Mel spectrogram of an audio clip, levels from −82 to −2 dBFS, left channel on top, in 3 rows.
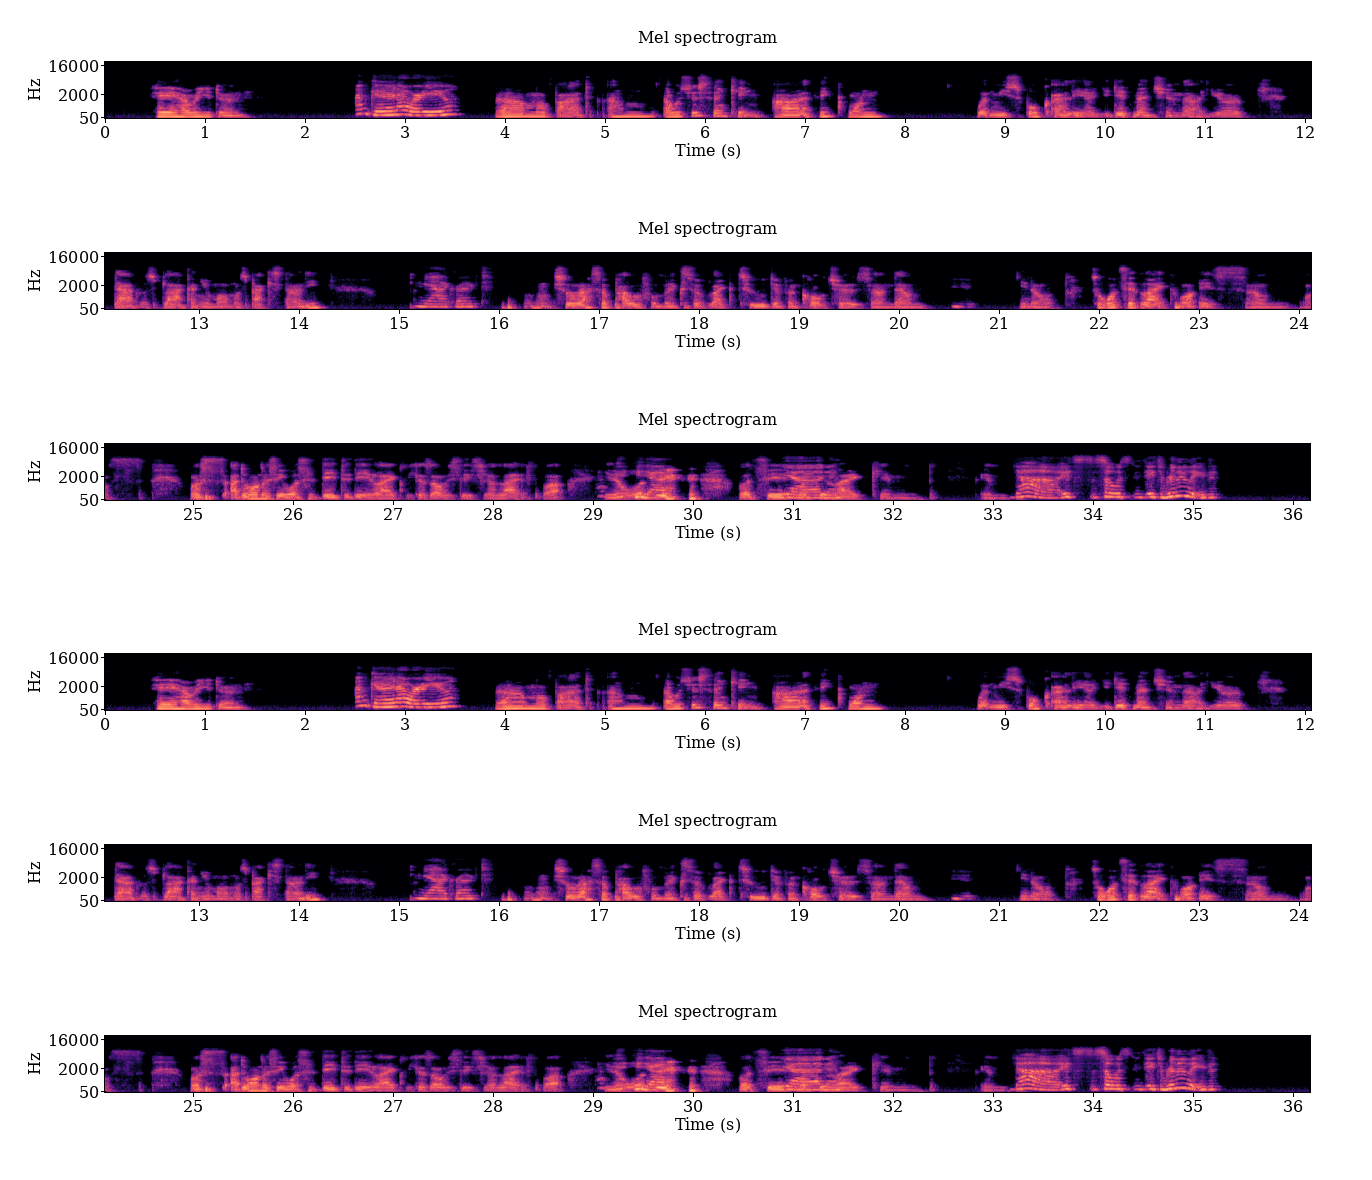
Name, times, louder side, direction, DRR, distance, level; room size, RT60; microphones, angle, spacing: voice 1, 0.5-1.4 3.9-7.8 8.7-11.8 12.2-14.6 16.2-20.3 21.2-32.3 32.9-33.2, equal, 10° left, 0.8 m, -27 dB
voice 2, 2.5-3.5 15.1-15.9 20.5-20.7 29.0-29.8 30.9-31.5 33.2-35.2, right 1 dB, 70° right, 0.8 m, -24 dB
2.4 x 2.3 x 2.4 m
head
